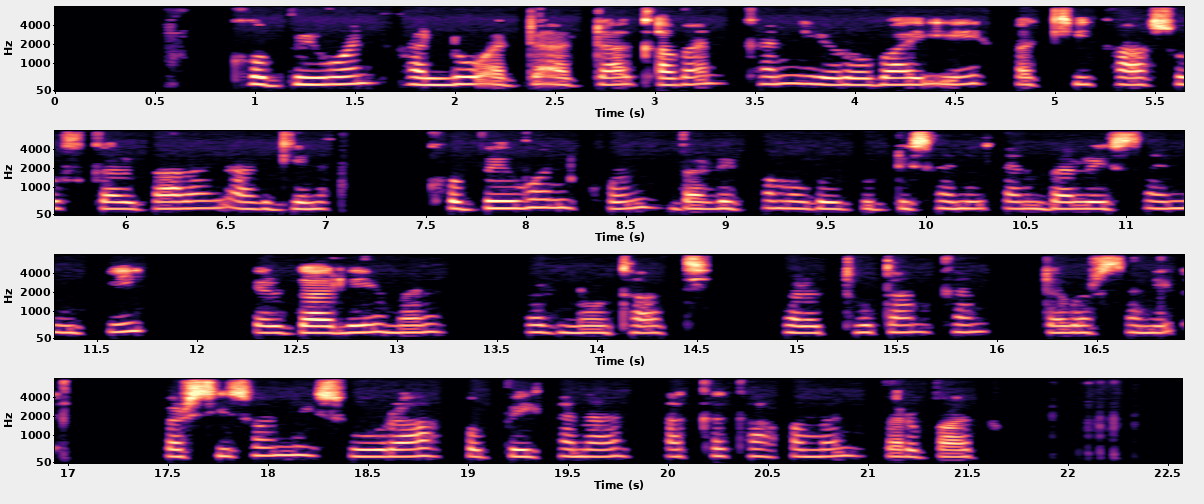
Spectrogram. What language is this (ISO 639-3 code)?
orm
